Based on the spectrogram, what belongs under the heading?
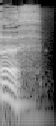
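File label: "birth", British English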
